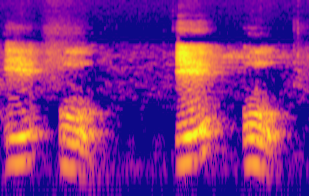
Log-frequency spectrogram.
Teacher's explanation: अर्ध समृत में क्या होगा कि इसमें मुंह आधा बंद रहता है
